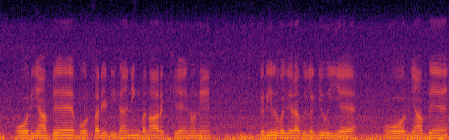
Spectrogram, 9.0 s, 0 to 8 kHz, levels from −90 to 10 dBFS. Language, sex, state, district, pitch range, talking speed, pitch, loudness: Hindi, male, Rajasthan, Bikaner, 125-135 Hz, 135 wpm, 130 Hz, -17 LUFS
